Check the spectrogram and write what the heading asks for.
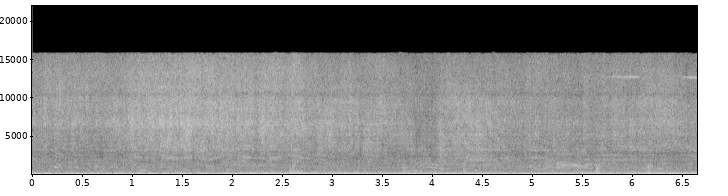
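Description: Steady running noise of a moving passenger train heard from a carriage's open end: a low rumble of wheels on the rails and passing air, with a steady hiss over it.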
